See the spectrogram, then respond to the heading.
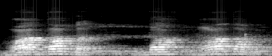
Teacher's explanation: Dhad itu di sisi lidah ya. Di sisi lidah bertemu dengan gigi geram.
